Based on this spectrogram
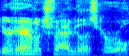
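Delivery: silly, rasping, creaky creature voice. Joking around about a scary scene, giving a creature a funny creature voice. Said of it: "we gave the creatures funny voices".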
